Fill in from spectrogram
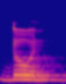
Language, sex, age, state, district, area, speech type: Marathi, female, 18-30, Maharashtra, Wardha, urban, read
